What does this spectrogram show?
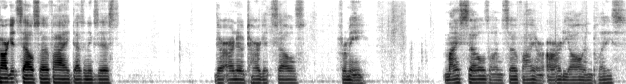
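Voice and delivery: put-on golf commentator cadence. Addressing the audience, the speaker switches into a golf voice. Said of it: "We're using the golf voice now".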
